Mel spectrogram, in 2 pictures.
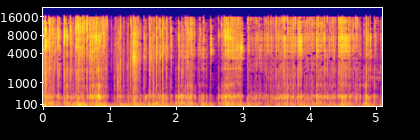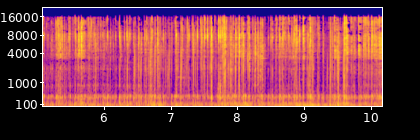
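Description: Long acrylic nails on both hands scratch and tap the top of a decorated pink microphone's hollow metal mesh grille. The result is a dense, continuous rattling scrape with a heavy, booming low rumble and faint bright hiss on top, holding steady for the whole clip.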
